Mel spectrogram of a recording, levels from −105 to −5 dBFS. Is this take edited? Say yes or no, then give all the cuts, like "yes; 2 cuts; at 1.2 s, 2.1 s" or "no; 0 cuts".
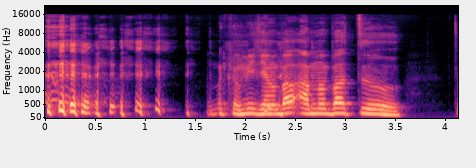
no; 0 cuts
